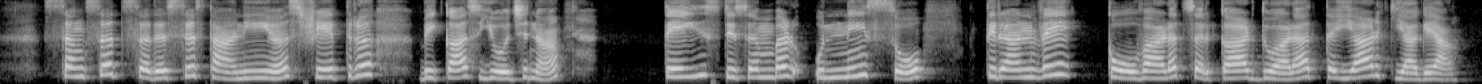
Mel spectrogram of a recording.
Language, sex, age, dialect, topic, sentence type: Hindi, female, 25-30, Hindustani Malvi Khadi Boli, banking, statement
